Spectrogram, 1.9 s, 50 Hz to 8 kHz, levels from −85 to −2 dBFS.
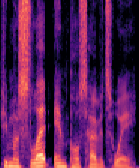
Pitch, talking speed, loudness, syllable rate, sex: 140 Hz, 225 wpm, -18 LUFS, 5.1 syllables/s, male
